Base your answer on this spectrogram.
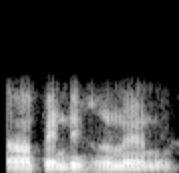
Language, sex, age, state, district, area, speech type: Telugu, male, 30-45, Telangana, Peddapalli, urban, conversation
